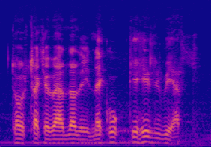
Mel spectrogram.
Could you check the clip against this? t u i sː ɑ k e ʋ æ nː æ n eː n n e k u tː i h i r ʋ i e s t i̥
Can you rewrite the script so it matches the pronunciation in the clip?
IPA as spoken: t o i sː ɑ k e ʋ æ nː æ n iː n n e k u kː i h i r ʋ i æ s t i̥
